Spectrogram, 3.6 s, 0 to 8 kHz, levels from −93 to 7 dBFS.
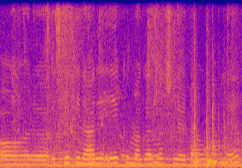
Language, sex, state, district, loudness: Hindi, female, Maharashtra, Mumbai Suburban, -14 LUFS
